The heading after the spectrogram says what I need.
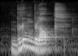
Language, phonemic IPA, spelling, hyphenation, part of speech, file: Dutch, /ˈblum.blɑt/, bloemblad, bloem‧blad, noun, Nl-bloemblad.ogg
- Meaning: (flower) petal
